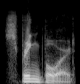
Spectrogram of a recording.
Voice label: "springboard", American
